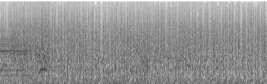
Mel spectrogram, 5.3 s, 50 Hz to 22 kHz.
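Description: Dense battlefield gunfire in the WWII strategy game Steel Division: Normandy 44, with infantry engaged near hedgerows: a loud, continuous roar of rifle and machine-gun fire mixed with distant artillery-like rumbles.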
